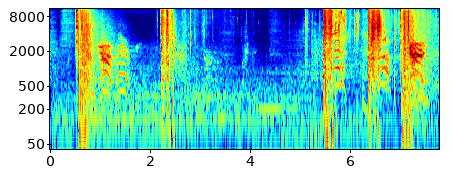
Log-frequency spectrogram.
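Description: Loud pistol shots ring out one after another, with a short echo.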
